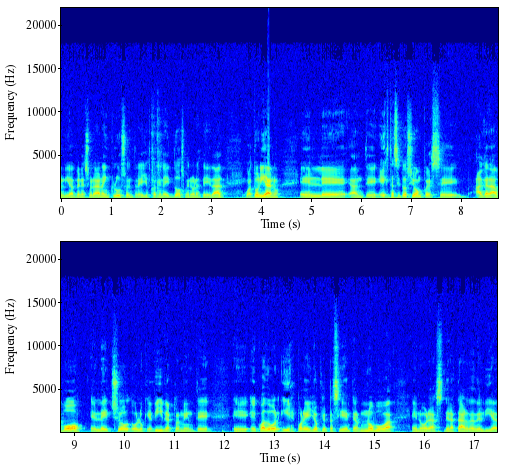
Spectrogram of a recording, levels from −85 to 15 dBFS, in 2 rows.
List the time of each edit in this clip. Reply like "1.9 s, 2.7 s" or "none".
3.6 s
